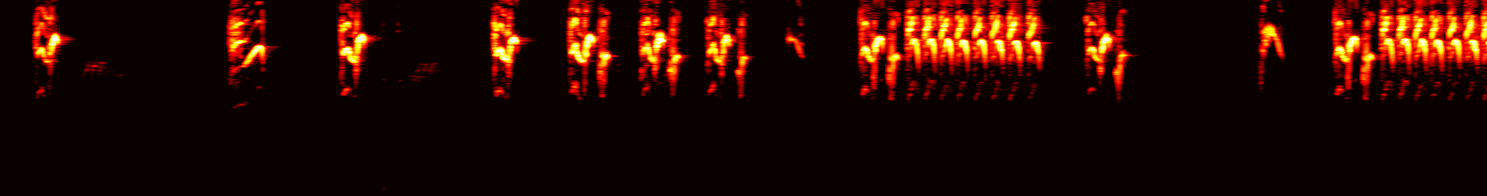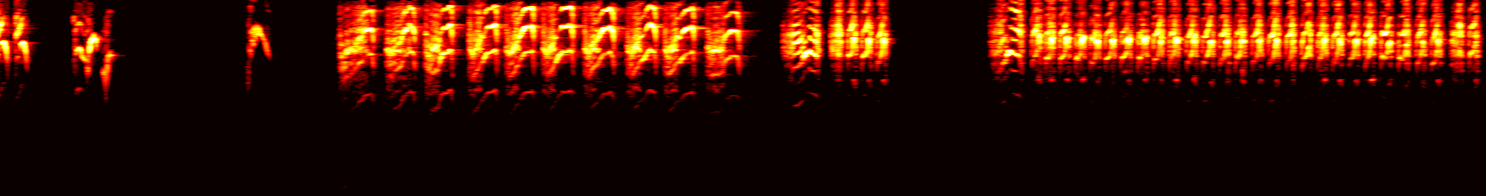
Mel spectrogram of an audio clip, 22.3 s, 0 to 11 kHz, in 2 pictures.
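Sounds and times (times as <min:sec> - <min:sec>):
brown-throated sunbird chirping and trilling, Labaik song variant: 0:00.3 - 0:18.0, 0:18.6 - 0:22.2.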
